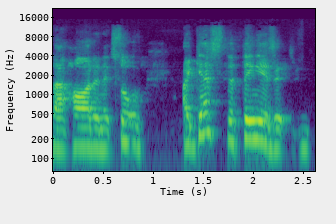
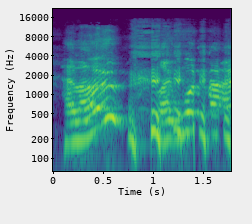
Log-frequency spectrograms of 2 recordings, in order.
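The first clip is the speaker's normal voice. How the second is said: much higher, playful put-out "Hello?"; mock indignant; 9 semitones higher than usual. Husband imitating his wife ignored after giving birth, mock indignant. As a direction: imitate the wife feeling overlooked, half-laughing. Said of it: "Monique was just like".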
